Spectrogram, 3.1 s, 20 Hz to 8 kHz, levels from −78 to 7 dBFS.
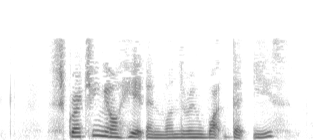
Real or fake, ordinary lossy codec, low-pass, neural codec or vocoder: fake; MP3, 24 kbps; 7.2 kHz; codec, 16 kHz, 0.7 kbps, FocalCodec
